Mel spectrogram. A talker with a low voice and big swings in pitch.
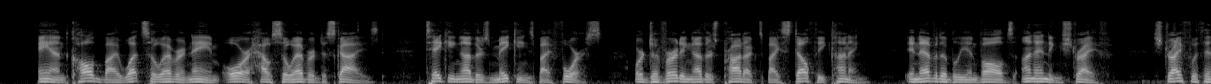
No: low, 120 Hz; average, 3.7 semitones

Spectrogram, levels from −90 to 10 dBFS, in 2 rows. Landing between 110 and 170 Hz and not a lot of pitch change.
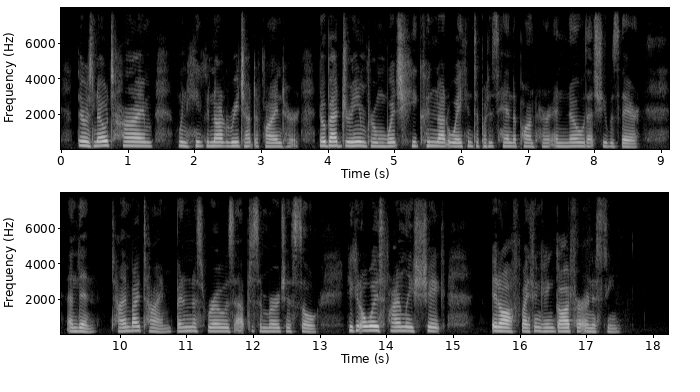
No: high, 210 Hz; narrow, 1.9 semitones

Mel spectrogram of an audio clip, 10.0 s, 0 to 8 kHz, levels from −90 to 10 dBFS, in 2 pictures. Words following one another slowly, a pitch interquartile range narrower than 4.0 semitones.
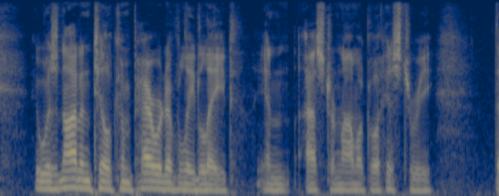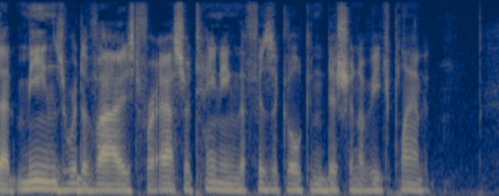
Yes: slow, 130 wpm; narrow, 2.5 semitones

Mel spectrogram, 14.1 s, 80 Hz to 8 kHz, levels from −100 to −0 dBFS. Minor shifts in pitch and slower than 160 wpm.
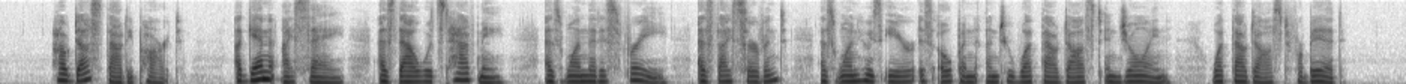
Yes: narrow, 2.0 semitones; average, 150 wpm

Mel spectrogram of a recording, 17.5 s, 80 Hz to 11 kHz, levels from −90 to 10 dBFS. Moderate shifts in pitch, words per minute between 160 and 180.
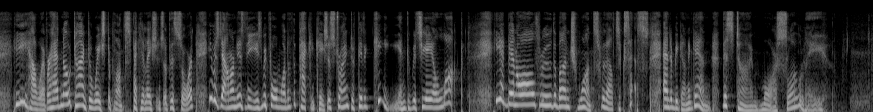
No: wide, 7.1 semitones; average, 175 wpm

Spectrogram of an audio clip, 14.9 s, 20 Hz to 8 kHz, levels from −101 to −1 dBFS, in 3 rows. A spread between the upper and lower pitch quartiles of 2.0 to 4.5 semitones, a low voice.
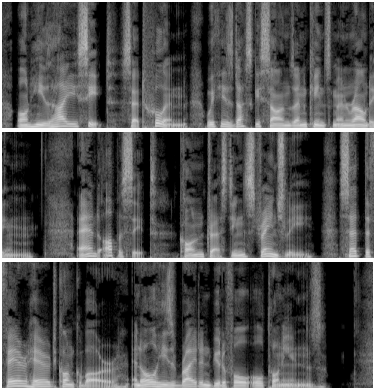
Yes: average, 4.2 semitones; low, 120 Hz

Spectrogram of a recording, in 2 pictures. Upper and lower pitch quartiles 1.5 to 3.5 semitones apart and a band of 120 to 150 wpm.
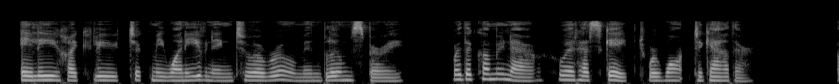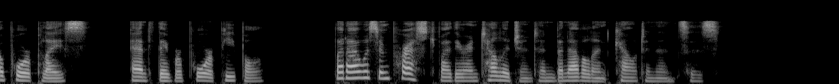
Yes: average, 3.2 semitones; average, 145 wpm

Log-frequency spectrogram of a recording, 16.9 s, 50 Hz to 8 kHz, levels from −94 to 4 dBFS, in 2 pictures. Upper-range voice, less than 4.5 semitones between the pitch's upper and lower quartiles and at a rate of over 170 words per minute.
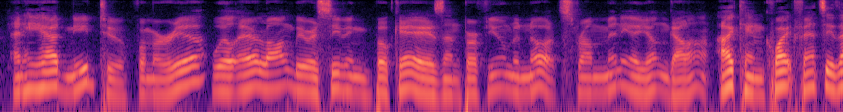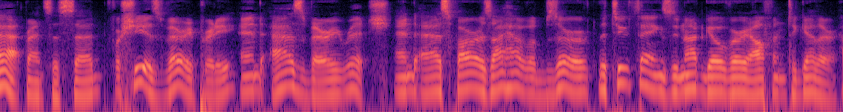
No: low, 125 Hz; average, 4.1 semitones; average, 190 wpm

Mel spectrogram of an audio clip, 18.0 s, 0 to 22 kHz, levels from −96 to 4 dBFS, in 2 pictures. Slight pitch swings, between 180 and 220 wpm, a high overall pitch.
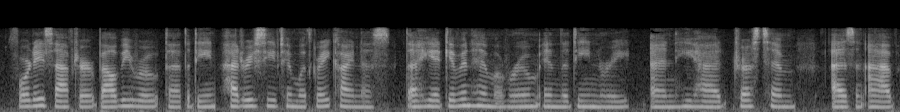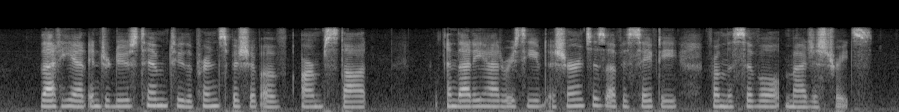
Yes: narrow, 1.5 semitones; average, 185 wpm; high, 210 Hz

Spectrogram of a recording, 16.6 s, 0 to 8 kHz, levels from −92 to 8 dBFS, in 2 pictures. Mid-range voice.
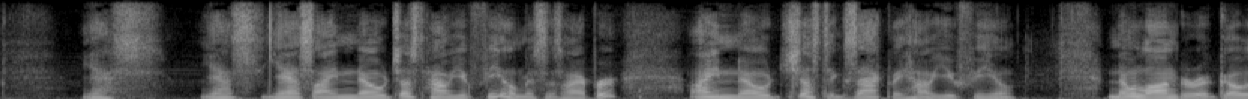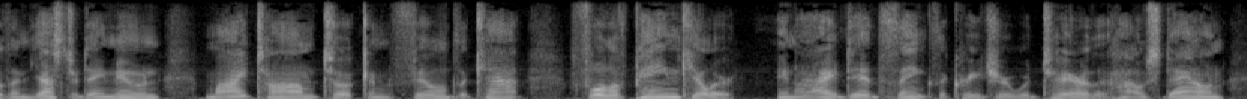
Yes: medium, 155 Hz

